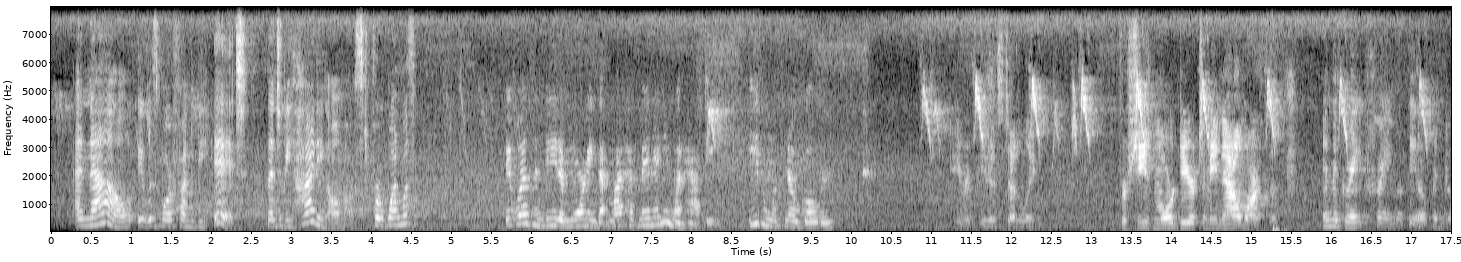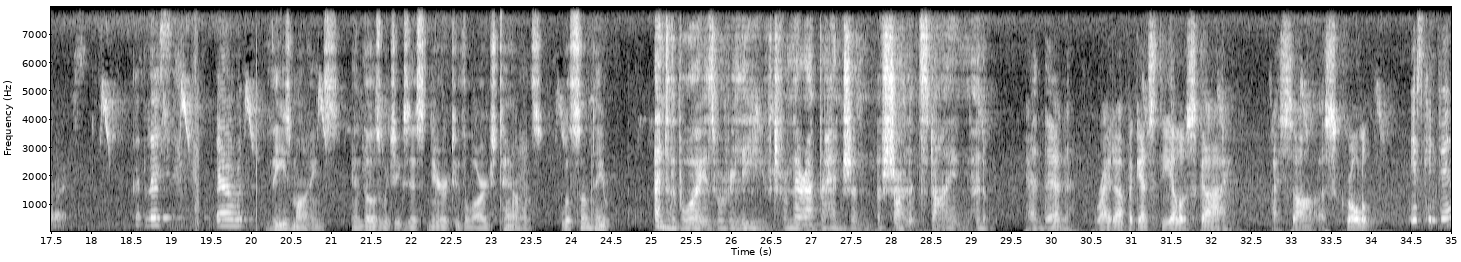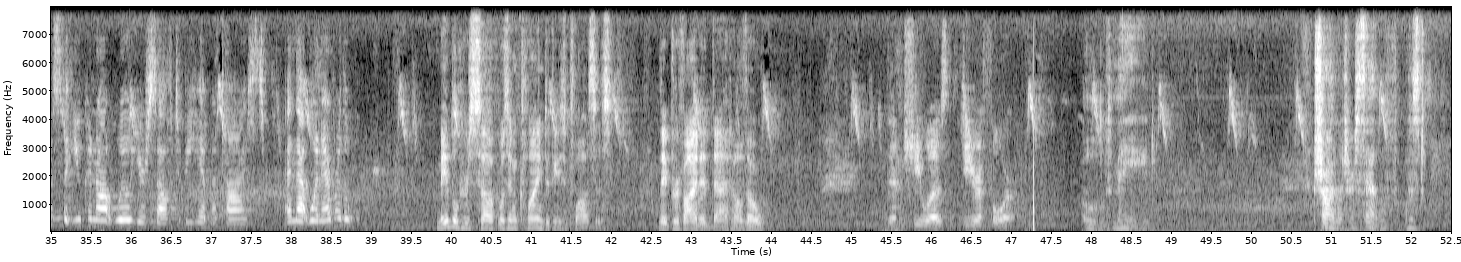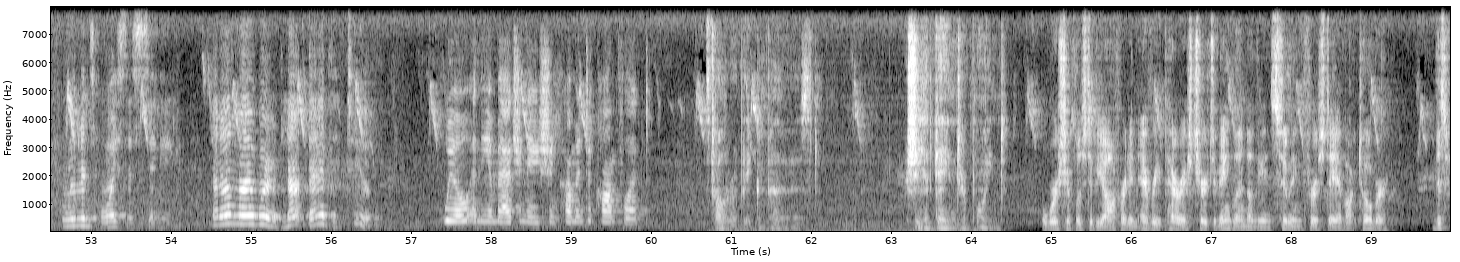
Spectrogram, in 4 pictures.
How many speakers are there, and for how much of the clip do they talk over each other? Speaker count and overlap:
nine, no overlap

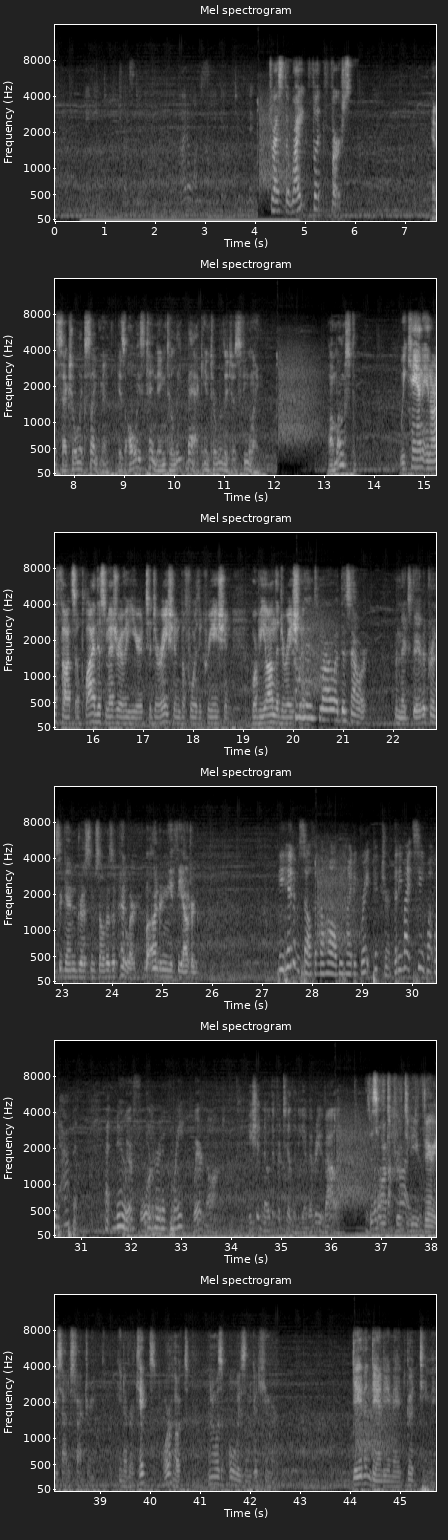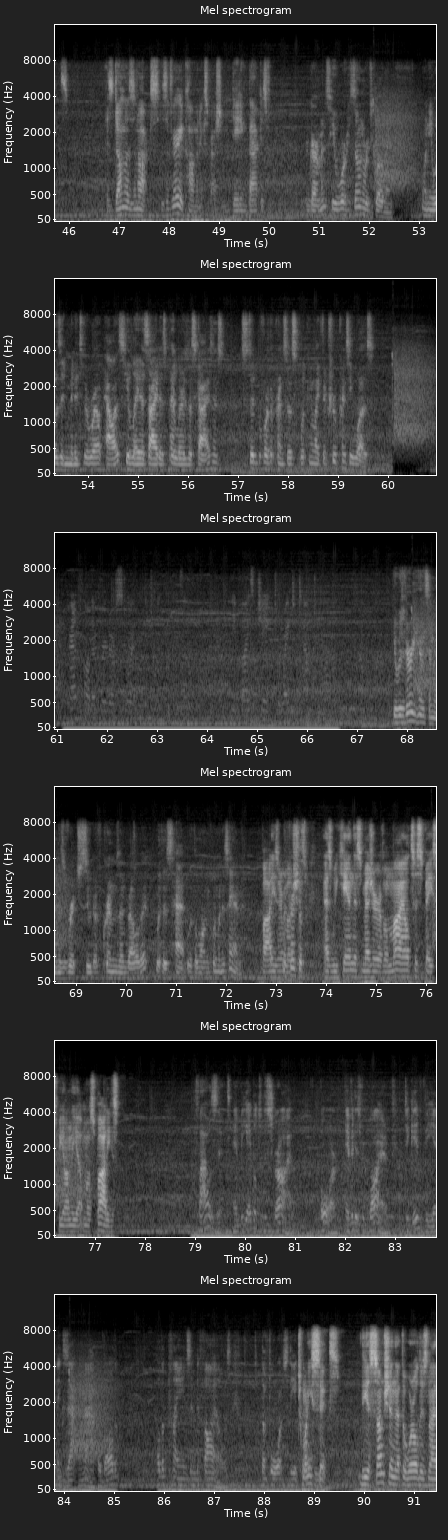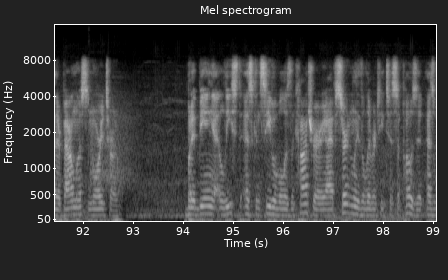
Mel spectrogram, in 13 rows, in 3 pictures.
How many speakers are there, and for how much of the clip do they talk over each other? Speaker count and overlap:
eight, about 5%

